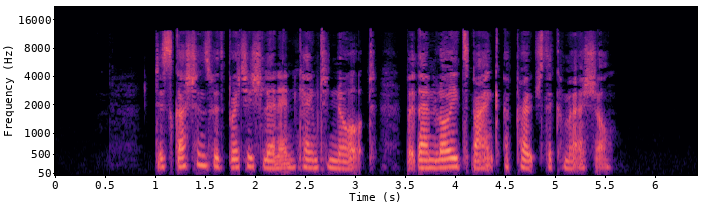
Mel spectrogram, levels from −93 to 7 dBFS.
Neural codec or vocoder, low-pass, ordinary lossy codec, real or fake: vocoder, 44.1 kHz, 128 mel bands, Pupu-Vocoder; 19.8 kHz; AAC, 32 kbps; fake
